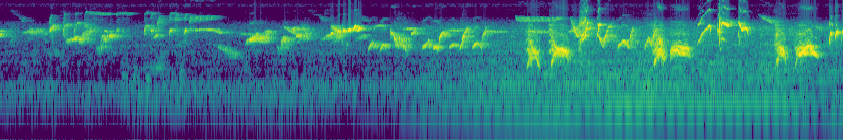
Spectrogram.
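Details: Kept magpie-robin that had stayed mute, now singing after hearing recorded song: a long varied warble of high whistles and chips, then loud sharp notes repeated roughly every half second, over a faint low hum.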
